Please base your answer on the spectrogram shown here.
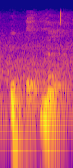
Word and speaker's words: Akua: And Mother Tanetta and Mother Akua, is that how I say her name? Yes, yeah, Akua, yes.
